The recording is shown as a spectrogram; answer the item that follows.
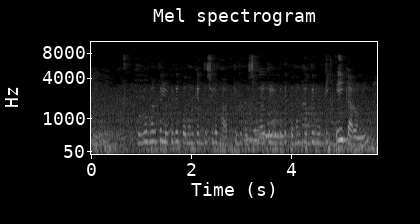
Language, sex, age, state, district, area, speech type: Bengali, female, 30-45, West Bengal, Uttar Dinajpur, rural, spontaneous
